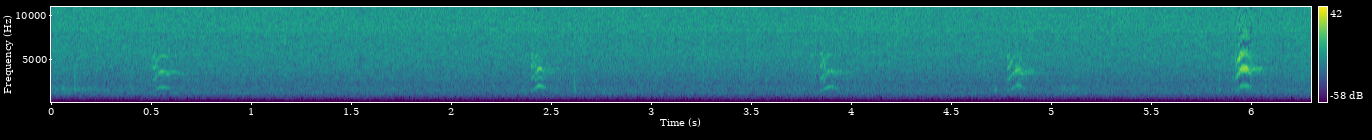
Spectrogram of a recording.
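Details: A Song Sparrow in Texas, a non-breeding winter visitor, gives its characteristic short call, typically from a bushy area: five short, high chip notes at uneven gaps about a second apart, the last loudest, over a faint hiss.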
